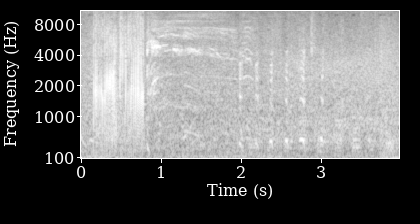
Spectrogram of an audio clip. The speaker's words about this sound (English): Farts are funny. They are. And if you don't find farts funny, you're no friend of mine.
